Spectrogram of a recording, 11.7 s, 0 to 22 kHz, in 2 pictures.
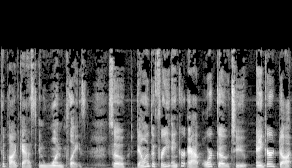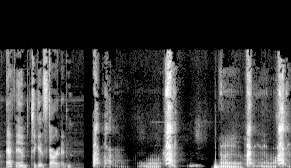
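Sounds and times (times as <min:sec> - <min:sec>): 
speech: 0:00.0 - 0:09.2
puppy yapping and barking: 0:07.7 - 0:08.4, 0:09.0 - 0:09.5, 0:10.7 - 0:11.6
puppy growling with low rumbling growls: 0:08.2 - 0:09.3, 0:10.1 - 0:11.6.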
